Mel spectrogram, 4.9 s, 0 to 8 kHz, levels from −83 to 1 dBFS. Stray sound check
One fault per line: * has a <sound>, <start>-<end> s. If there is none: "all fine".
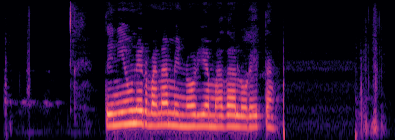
all fine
